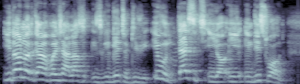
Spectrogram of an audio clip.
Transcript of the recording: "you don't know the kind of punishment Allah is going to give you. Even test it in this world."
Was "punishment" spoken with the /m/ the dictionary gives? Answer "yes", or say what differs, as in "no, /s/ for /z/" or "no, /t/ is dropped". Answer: no, /m/ is dropped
